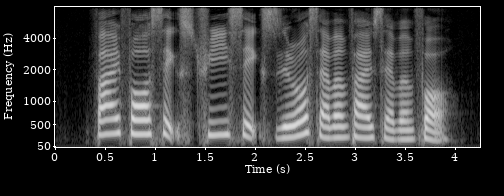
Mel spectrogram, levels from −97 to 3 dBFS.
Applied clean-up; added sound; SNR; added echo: none; none; none; none.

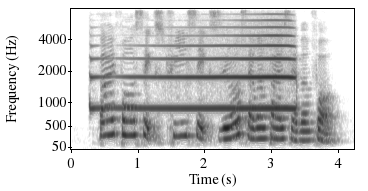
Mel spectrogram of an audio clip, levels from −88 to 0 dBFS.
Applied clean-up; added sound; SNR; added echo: none; Trumpet; -4 dB; reverberation time 0.3 s.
